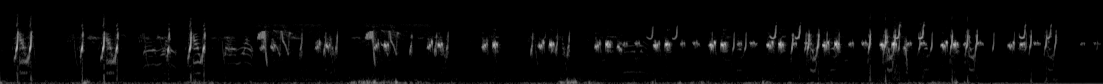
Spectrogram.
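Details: Quail (batair) voice for morning hunting: dense run of short chirps that speeds into a fast, even trill of clipped notes before trailing off, with faint low thuds underneath.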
